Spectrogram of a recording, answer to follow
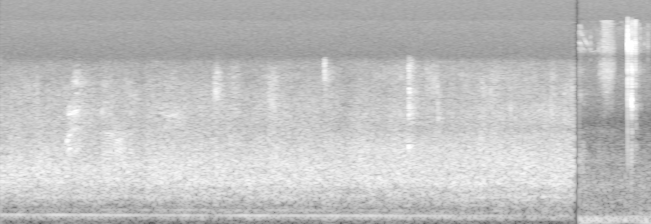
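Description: Faint outdoor ambience picked up through a doorbell camera's microphone: a steady low hum and hiss with a few faint, short, high chirps, breaking off abruptly near the end.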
